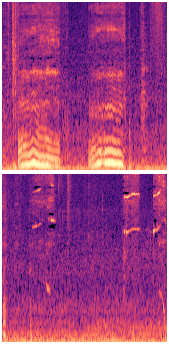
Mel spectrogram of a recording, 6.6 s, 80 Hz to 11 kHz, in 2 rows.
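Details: Riding in a car in October 2010, a Scottish Terrier gives two loud, arching whines, each about a second long with a wavering pitch, followed by road noise and faint high squeaks.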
